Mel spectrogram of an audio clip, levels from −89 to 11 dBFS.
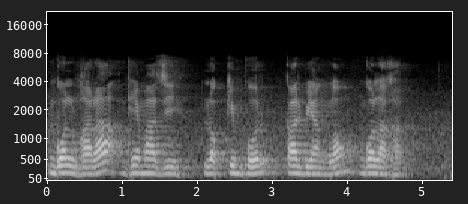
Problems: constant background noise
